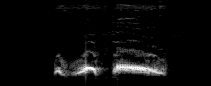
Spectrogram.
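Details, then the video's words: Spotted dove (local tekukur) calling, recorded as a lure and to prompt captive doves to call: a soft low coo with a rising middle, a brief pause, then a long steady falling coo, no other sounds. "PANCINGAN SUARA ASLI BURUNG TEKUKUR LOKAL GACOR || UNTUK MIKAT || UNTUK TERAPI AGAR IKUT BUNYI"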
